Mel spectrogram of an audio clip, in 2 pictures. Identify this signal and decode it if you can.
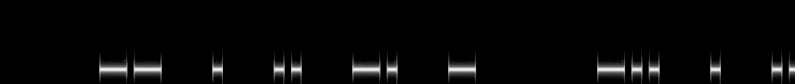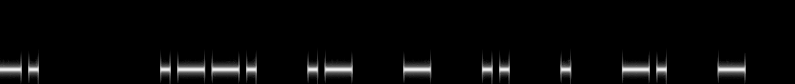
Morse code, heard as a keyed tone, about 14 wpm, spaced as for 10 wpm, 700 Hz. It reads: MEINT DER PATIENT
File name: Morsekurs / Witze / Witz 22. September 2020, 50 F70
